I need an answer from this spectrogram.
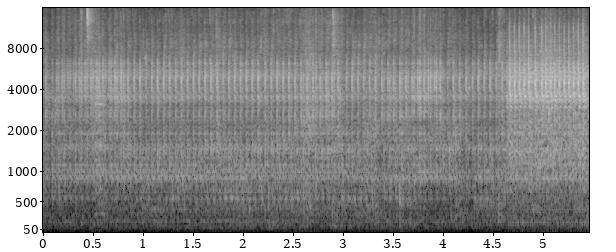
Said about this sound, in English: We got a working fuel pump. We might as well just pump out this old fuel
